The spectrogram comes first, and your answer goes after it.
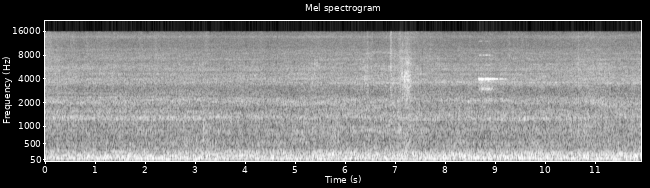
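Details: Constant vehicle-like rumble with a short high electronic beep near the end, and no animal voice.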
